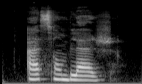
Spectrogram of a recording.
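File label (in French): "assemblage" French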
